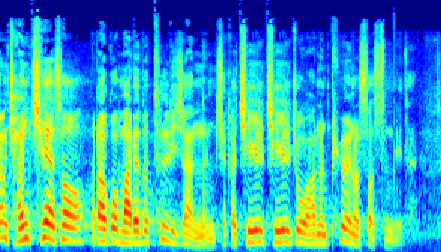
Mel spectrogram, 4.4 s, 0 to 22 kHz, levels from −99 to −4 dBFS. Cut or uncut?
cut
